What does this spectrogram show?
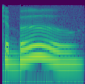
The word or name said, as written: taboo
